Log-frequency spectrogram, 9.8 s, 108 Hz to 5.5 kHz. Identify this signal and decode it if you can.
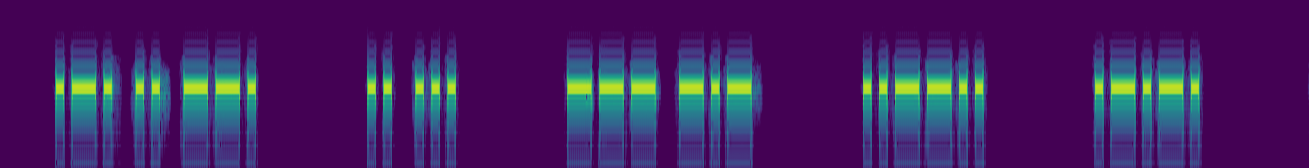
Morse code, heard as a keyed tone, about 20 wpm, 700 Hz. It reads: RIG IS OK ? <AR>
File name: UK MASTER QSOs TRAINING / 20WPM / UK MASTER QSOs 0041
